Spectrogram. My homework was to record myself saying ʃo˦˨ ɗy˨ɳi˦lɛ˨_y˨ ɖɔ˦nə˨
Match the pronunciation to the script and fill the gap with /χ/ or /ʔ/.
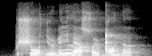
χ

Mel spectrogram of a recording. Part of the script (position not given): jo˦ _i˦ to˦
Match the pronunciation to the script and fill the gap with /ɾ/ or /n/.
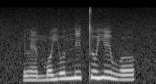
n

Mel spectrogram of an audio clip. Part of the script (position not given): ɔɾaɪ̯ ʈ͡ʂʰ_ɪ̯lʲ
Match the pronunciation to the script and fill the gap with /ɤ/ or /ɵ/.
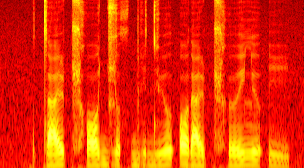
ɵ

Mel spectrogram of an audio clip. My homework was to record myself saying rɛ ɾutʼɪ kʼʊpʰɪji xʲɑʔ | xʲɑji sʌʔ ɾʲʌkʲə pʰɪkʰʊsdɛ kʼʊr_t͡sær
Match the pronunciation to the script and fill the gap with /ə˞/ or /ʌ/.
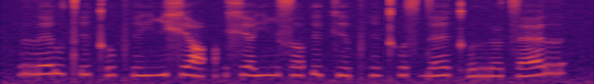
ə˞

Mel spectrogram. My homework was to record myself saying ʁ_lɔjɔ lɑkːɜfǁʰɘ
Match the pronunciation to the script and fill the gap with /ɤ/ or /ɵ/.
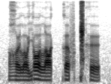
ɵ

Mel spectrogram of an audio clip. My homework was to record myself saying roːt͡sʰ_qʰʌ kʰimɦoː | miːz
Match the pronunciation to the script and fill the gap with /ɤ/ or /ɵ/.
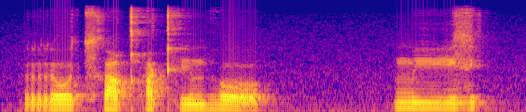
ɤ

